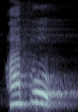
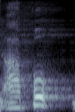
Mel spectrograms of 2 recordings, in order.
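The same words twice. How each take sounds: First: Higher calling voice of a grandchild; lightly voiced grandchild calling Apo. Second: Said in the usual way. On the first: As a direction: call out Apo like a little grandkid. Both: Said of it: "kasi tawag na sa akin".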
